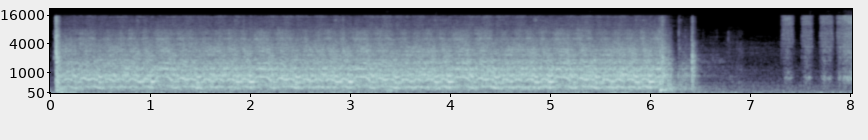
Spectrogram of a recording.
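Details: 1967 Ford Galaxie that sat 35 years in a cow house, ether sprayed in: steady starter cranking about three turns a second for six seconds, never firing. Spark to be checked next: cranks but won't start.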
